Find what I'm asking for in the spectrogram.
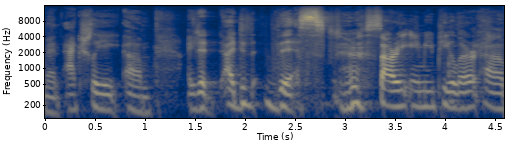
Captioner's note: chuckles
